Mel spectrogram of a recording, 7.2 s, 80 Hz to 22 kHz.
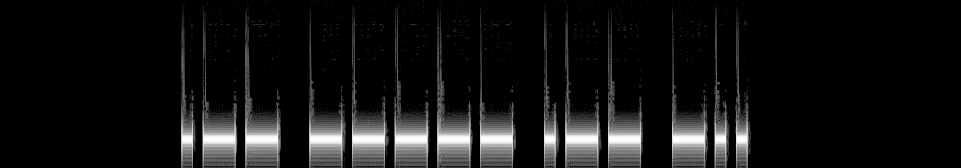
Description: Morse code, heard as a keyed tone, about 15 wpm, 700 Hz. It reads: W0WD
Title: USA Call Signs - 4 Characters - Repeated 2x - 15wpm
